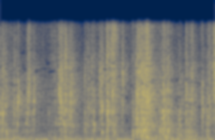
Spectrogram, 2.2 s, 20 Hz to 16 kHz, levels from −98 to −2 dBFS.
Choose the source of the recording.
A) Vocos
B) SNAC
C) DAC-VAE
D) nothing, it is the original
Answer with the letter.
D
